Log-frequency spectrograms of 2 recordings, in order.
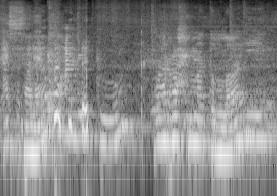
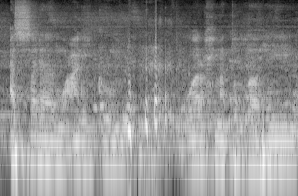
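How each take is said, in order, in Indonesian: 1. Diucapkan dengan riang, kekanak-kanakan, dan main-main. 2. Diucapkan dengan kaku, formal, seperti orang dewasa. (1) "semakin gayanya itu semakin yang bocahi lah" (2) "jangan seperti ngadepin orang tua"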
